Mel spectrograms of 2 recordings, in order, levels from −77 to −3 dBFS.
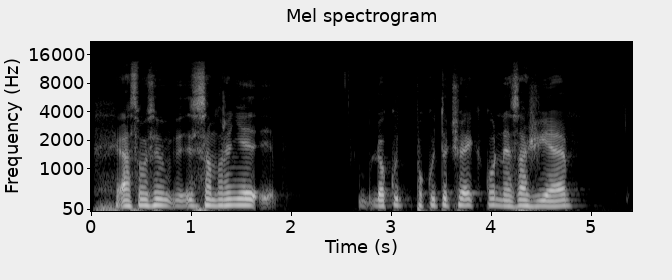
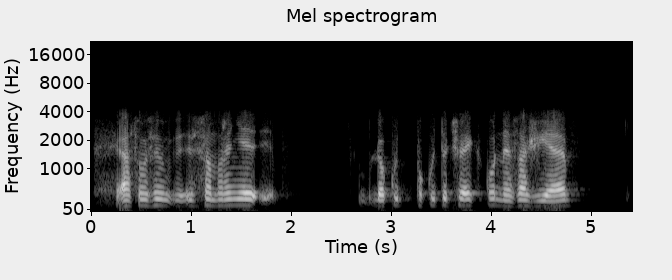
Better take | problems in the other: first | phone-call audio; nothing above 3.5 kHz

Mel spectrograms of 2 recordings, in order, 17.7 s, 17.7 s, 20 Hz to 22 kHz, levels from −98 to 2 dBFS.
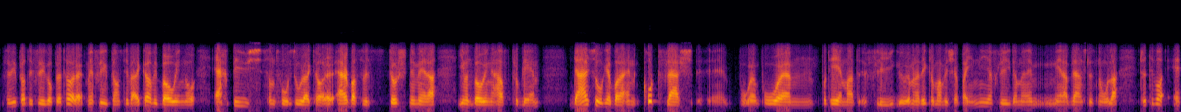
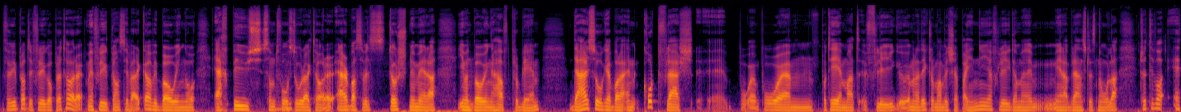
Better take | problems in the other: second | phone-call audio; poor line

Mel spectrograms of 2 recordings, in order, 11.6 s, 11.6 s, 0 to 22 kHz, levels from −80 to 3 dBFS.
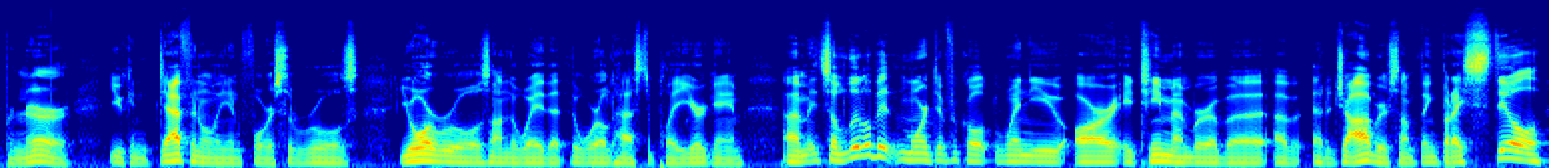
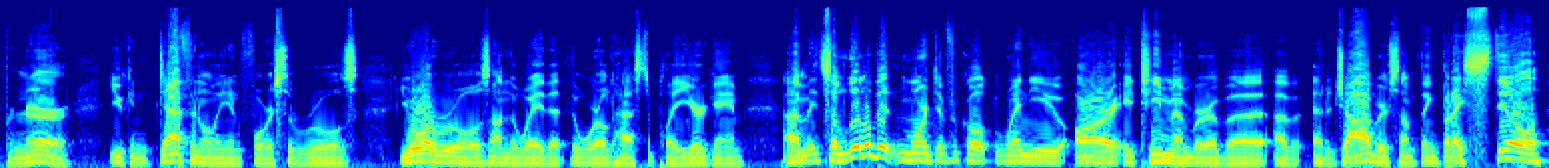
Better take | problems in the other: first | distortion; heavy; 9% of the sound clipped

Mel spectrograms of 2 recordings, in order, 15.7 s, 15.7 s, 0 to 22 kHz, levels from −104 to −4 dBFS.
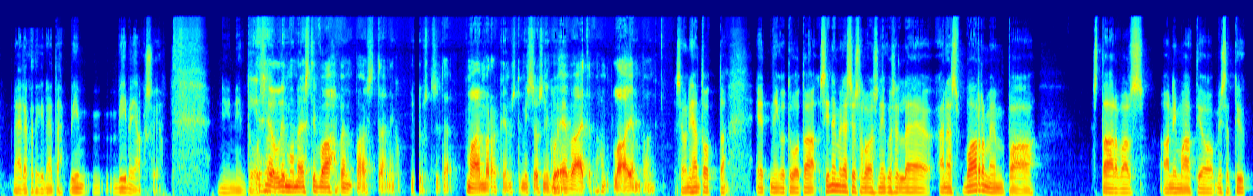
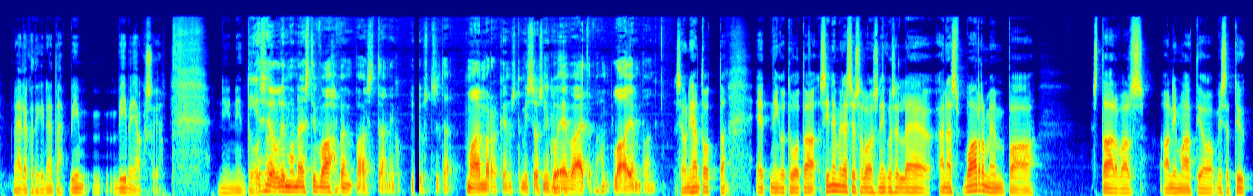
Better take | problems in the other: second | garbled, watery; slightly; nothing above 15 kHz

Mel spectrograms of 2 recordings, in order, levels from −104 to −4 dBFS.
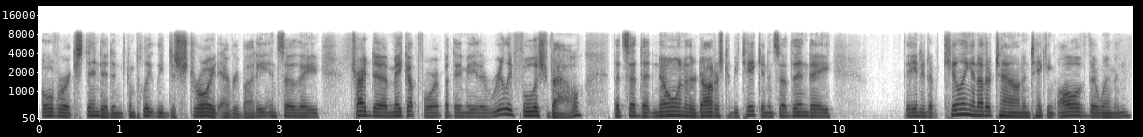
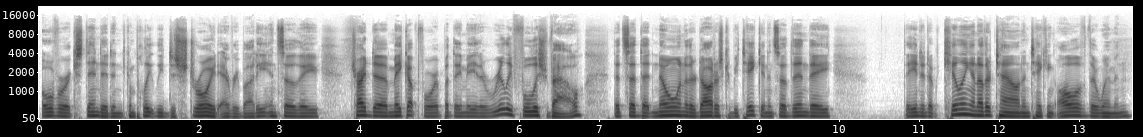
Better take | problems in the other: second | garbled, watery; badly; nothing above 8 kHz

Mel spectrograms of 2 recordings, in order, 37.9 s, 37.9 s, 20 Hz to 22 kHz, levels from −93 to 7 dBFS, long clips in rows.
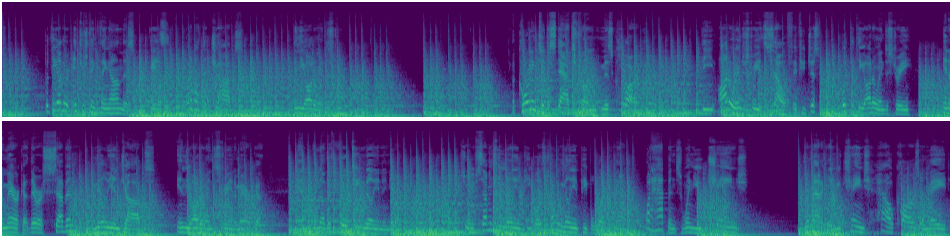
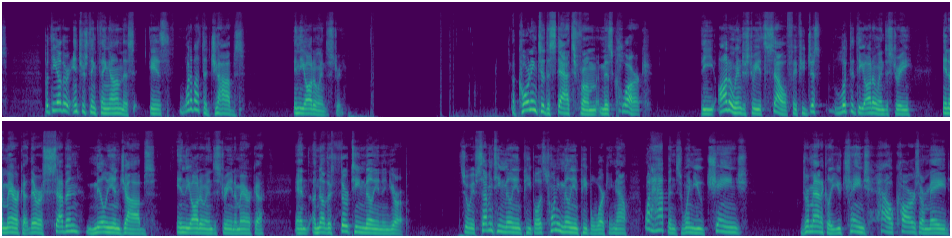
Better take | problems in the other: second | background music; very loud; throughout; 3 dB above the speech

